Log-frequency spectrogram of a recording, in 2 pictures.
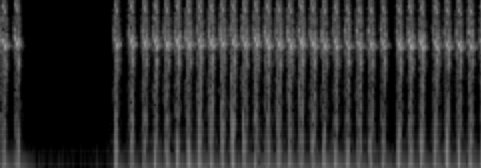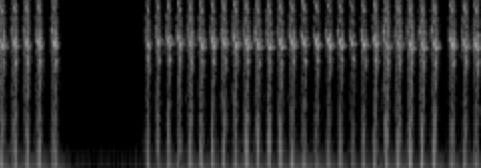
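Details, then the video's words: Rapid, shrill cililin chatter from a songbird training recording, running in two long bursts of evenly pulsed high notes with a sudden silent gap between them. "Masteran Burung cililin"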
